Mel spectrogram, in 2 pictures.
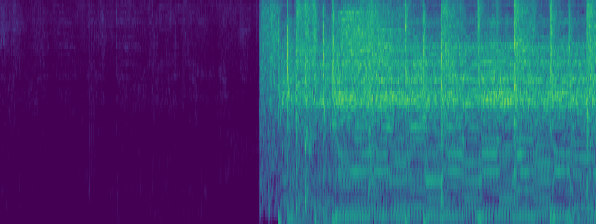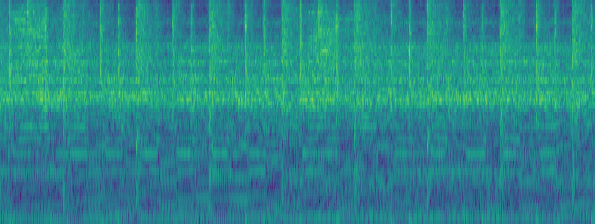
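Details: Near-silence for two seconds, then loud, driving rock music with heavy guitars and steady bass. No animal sound can be picked out.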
